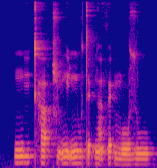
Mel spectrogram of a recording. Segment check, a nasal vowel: present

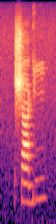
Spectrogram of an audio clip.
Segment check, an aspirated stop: absent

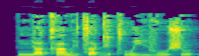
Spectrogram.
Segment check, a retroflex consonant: absent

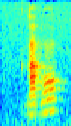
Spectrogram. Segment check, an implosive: absent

